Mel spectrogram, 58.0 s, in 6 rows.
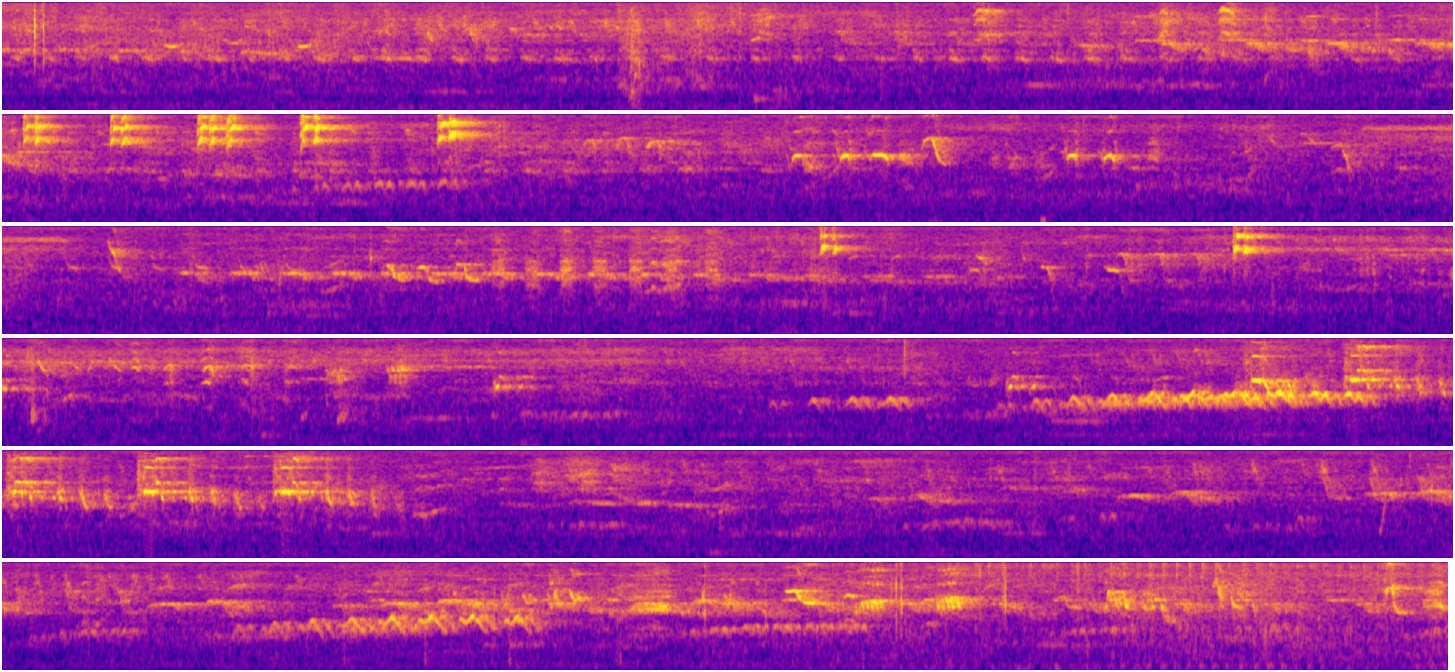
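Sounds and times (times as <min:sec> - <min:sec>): birds chirping and calling: 0:00.0 - 0:19.4, 0:34.0 - 0:58.0.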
